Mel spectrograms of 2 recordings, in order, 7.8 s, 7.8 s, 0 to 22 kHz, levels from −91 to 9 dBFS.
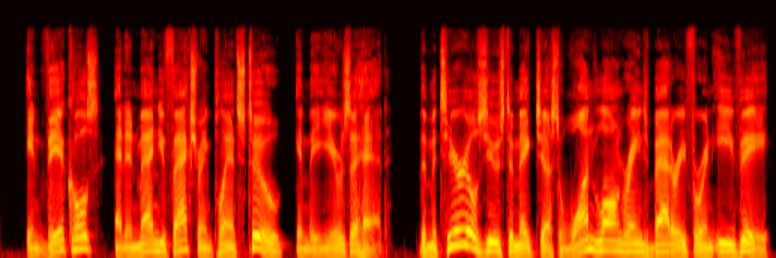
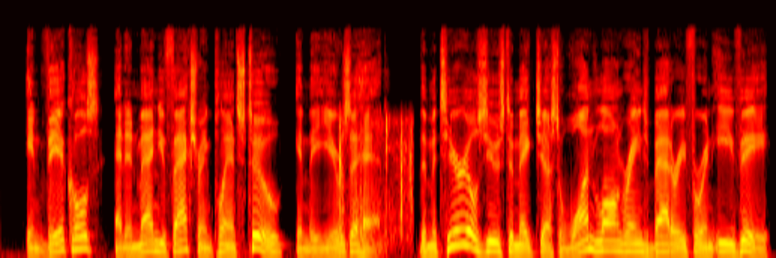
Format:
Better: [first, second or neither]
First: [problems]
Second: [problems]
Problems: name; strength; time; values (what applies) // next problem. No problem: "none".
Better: first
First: none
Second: phone ringing; noticeable; at 3.5 s; peak 8 dB below the speech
